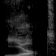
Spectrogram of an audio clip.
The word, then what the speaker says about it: yacht: Por cierto, pronunciamos yate en inglés, yacht. – Yacht. – No, y, yacht. – Yacht. – Y, como hielo. Yacht. – Yacht. – Yacht. Muy bien.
